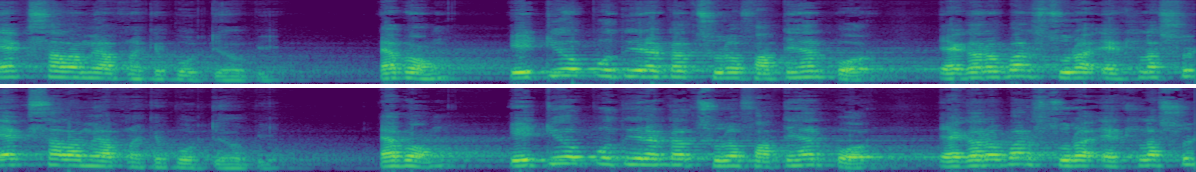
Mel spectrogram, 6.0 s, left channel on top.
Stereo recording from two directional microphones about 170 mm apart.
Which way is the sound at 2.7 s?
10° left (ahead or behind).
